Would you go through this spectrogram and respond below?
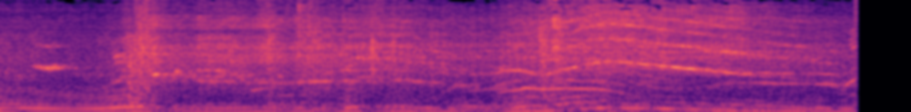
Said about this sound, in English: He just hit him with the car.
